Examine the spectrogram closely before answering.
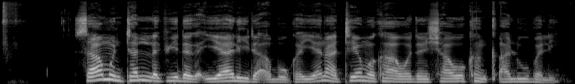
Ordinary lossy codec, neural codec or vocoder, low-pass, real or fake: none; vocoder, 48 kHz, 128 mel bands, Vocos; none; fake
